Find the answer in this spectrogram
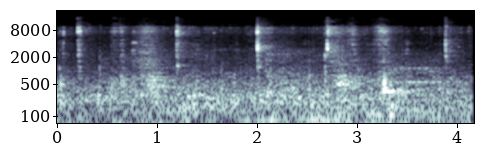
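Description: Close-up eating sounds of someone chewing fruit: sharp wet mouth clicks and lip smacks about once a second.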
